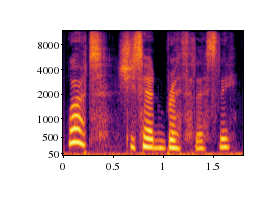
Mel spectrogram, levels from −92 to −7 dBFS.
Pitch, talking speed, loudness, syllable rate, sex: 240 Hz, 135 wpm, -18 LUFS, 3.8 syllables/s, female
